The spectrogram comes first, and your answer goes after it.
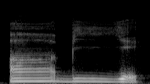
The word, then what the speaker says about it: habiller: Okay, remember E, double L, and then a vowel, Y. Habiller. H is not pronounced.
